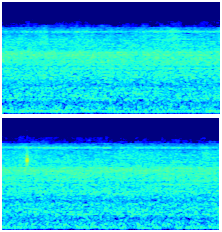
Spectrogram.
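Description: Engine of the Indonesian presidential aircraft in a flight simulator game: a faint, steady droning roar that holds unchanged throughout, with no voices.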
